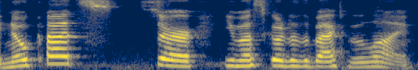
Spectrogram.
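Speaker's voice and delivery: usual speaking voice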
